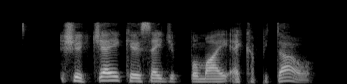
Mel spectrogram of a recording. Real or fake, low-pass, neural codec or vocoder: fake; 7.2 kHz; codec, 16 kHz, 0.5 kbps, X-Codec, WavLM features, trained on Multilingual LibriSpeech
